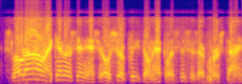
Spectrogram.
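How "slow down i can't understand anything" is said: play-acted holler, very high, shrill and loud. Retelling their first stand-up set, the speaker voices a guy in back: retelling a heckler's holler. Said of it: "some guy hollered out in the back".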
